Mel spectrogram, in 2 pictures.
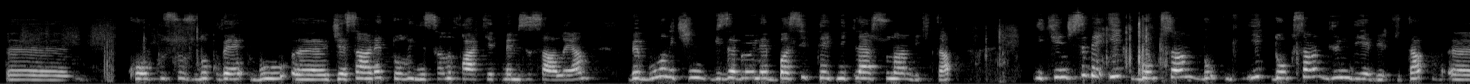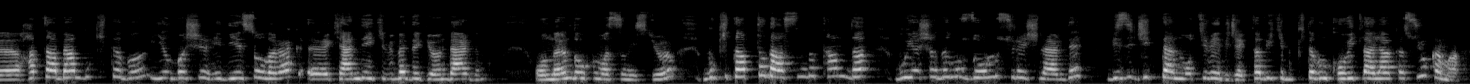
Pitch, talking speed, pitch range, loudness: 280 Hz, 135 wpm, 245-320 Hz, -22 LUFS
